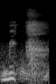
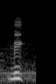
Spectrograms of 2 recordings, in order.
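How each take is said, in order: First: The final consonant is released with a slight vowel. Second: The final consonant is cut off very short. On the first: The speaker calls it wrong. "not mik ... add almost a bit of an extra syllable" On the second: The speaker calls it right. "I'm saying mik, ... very, very short. It's almost a glottal stop"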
